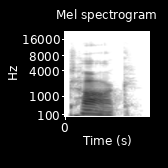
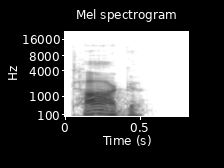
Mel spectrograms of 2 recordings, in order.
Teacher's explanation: Durch die Auslautverhärtung schreiben wir zwar <g>, sprechen aber eigentlich [k]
